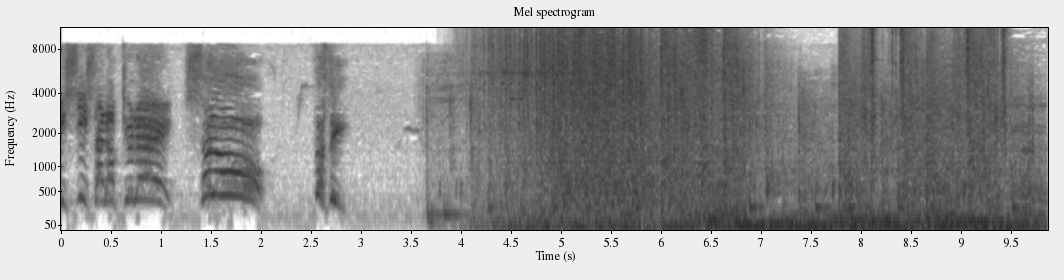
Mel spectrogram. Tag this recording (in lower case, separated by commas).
music, speech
